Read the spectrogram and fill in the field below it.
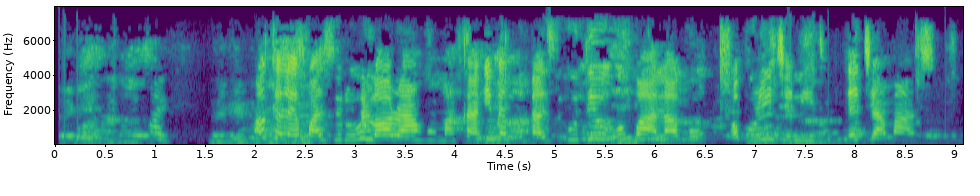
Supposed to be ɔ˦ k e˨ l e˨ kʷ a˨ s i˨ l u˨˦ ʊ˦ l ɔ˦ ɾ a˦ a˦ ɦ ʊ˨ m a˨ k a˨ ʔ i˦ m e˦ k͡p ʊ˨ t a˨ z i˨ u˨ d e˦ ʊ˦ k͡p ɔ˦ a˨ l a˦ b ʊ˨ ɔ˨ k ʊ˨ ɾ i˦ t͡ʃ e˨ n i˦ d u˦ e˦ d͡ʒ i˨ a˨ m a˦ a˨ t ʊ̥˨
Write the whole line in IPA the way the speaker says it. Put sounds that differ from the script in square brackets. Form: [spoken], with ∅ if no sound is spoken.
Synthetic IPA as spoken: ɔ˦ k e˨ l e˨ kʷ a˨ [z] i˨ [ɾ] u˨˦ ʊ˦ l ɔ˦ ɾ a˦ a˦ ɦ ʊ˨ m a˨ k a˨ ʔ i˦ m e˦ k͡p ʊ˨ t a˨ z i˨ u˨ d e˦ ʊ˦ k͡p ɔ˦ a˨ l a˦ b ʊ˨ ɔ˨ [p] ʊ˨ ɾ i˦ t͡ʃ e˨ n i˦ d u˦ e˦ d͡ʒ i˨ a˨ m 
